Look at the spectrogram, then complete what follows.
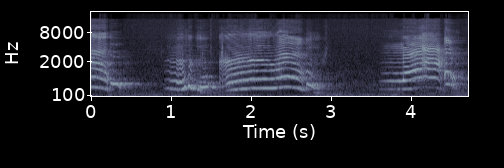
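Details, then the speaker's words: Newborn hunger cry: short rising-falling bursts with a nasal 'neh' onset, said to come from the sucking reflex of tongue on palate. "O choro da fome é um choro de né."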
